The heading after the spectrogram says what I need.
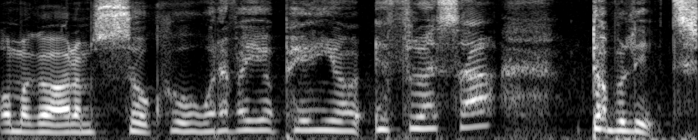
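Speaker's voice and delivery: mocking, smug, self-satisfied boastful tone. Mocking the woman in the clip by imitating her boast: mocking imitation of a smug boast. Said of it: "she thinks she's so".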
